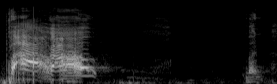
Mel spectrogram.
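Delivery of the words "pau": high shouted mock crash; preacher shouting a crash sound; loud crash effect. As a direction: bang it out like an impact.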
